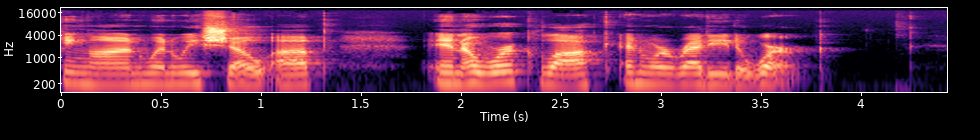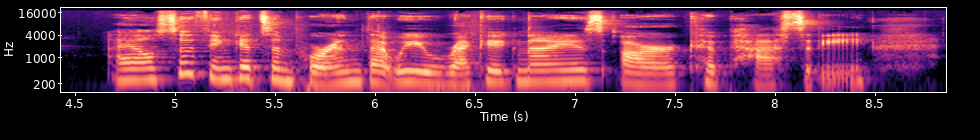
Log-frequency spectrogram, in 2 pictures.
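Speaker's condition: No condition

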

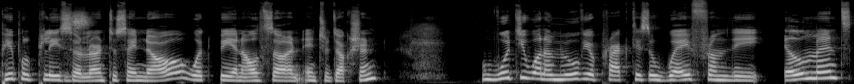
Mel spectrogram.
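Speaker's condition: No condition

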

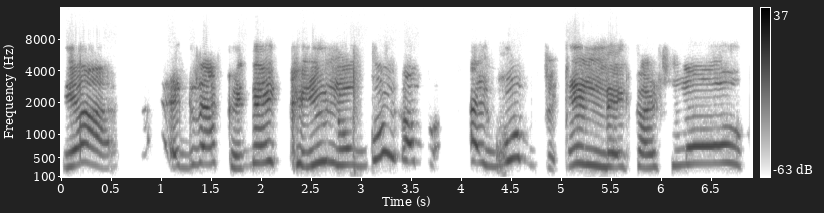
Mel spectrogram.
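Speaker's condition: Cerebral palsy; types instead

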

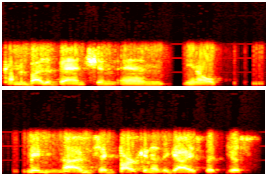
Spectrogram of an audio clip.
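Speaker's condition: No condition

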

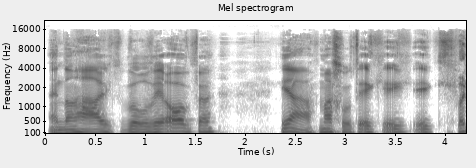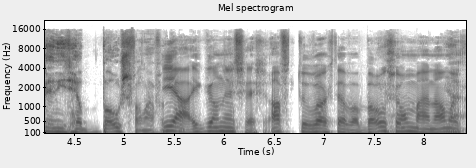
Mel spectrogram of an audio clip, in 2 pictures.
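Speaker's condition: ALS; ALS diagnosed 2021 in Zwolle hospital, began with muscle twitching during corona, 20 kg muscle lost in 1.5 years; tires quickly, struggles shaving, brushing teeth, depends on others, climbing Mont Ventoux on adapted electric bike; talks less after recent days of exertion, speaking costs energy, still easy to understand

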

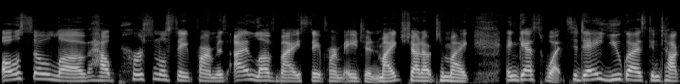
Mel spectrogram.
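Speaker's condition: No condition

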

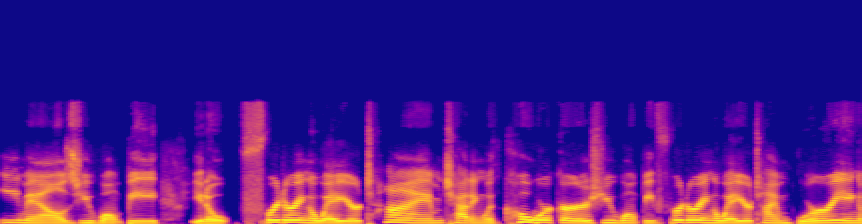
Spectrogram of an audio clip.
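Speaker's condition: No condition

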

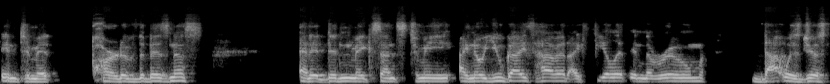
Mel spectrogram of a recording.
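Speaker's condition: No condition

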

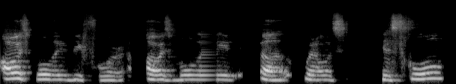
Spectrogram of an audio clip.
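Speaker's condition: Down syndrome; congenital, present from birth; used cue cards when first presenting

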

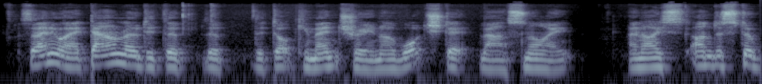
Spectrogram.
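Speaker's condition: No condition

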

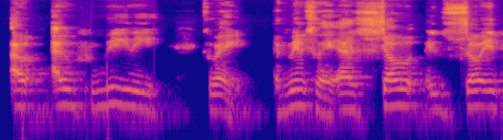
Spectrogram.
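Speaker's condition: Down syndrome; young adult man, in school system until age 21; short answers, father prompts and restates answers

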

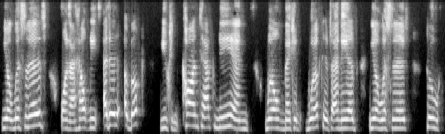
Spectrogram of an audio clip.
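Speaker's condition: Cerebral palsy; another back surgery planned to remove metal

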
